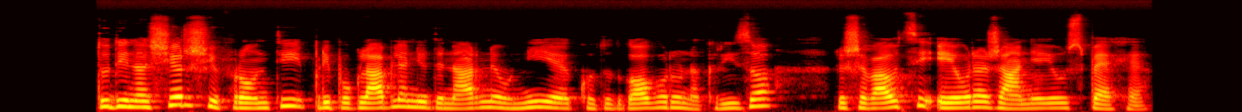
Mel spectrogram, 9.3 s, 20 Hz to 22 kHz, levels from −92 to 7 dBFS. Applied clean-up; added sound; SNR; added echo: none; none; none; none.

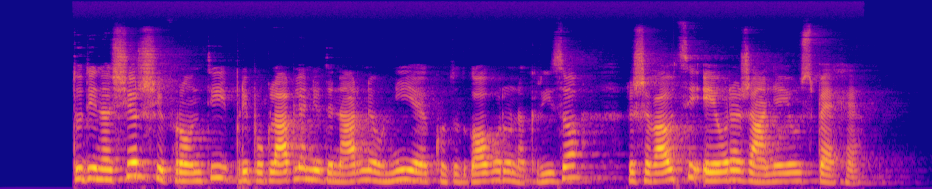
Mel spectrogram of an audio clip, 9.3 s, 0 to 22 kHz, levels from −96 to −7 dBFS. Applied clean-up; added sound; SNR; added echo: none; none; none; reverberation time 0.8 s.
